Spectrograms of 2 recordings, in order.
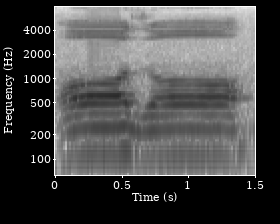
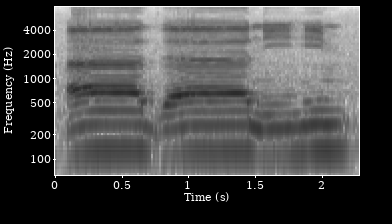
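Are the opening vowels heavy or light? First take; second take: heavy; light. First: The opening vowels are heavy and dark. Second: The opening vowels are light and thin. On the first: The speaker calls it wrong. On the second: The speaker calls it right.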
